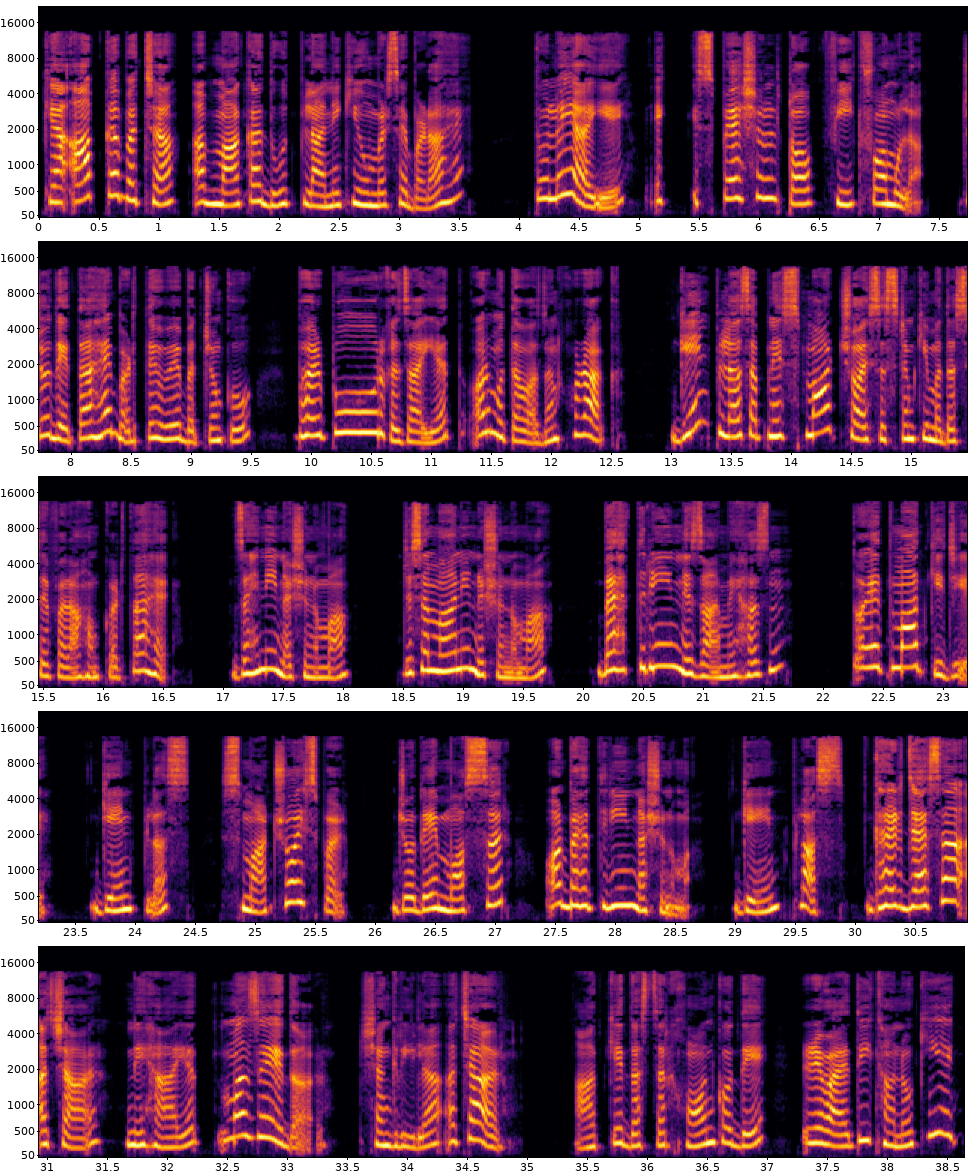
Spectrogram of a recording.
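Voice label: Urdu General; GoLocalise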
